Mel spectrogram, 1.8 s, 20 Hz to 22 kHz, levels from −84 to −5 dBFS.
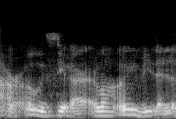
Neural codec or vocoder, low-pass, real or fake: codec, 24 kHz, 0.9 kbps, WavTokenizer, small release; 7.2 kHz; fake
